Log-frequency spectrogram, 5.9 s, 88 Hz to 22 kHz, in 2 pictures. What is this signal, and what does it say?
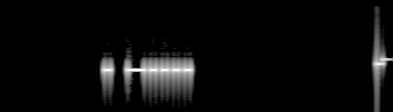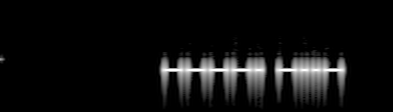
Morse code, heard as a keyed tone, about 28 wpm, 700 Hz. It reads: E6 9X
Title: Single-Letter Single-Number 28wpm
